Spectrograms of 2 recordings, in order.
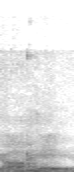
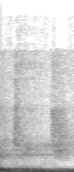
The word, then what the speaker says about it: age: I think it pronounces it like Ahe or something like that, but I say Age.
